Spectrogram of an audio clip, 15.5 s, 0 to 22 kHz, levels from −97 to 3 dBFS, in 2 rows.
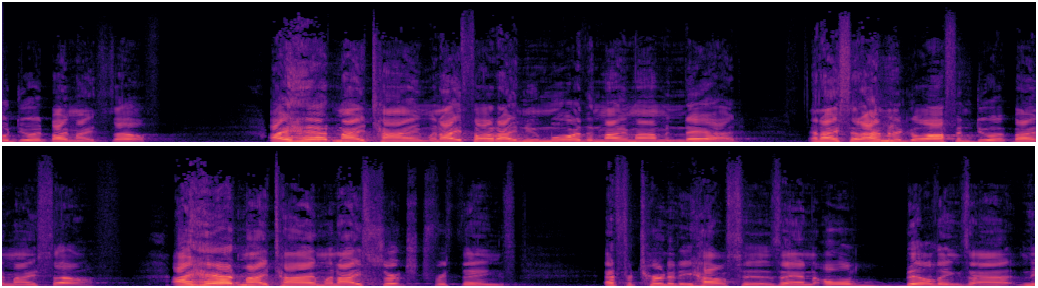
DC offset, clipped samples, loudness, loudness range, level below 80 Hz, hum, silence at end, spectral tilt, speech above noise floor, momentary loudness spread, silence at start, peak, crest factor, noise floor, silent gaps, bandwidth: under 0.1%; under 0.1%; -33 LUFS; 6 LU; -82 dBFS; none; 0 s; -4 dB/octave; 44 dB; 12 LU; 0 s; -14 dBFS; 20 dB; -77 dBFS; none; over 20 kHz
